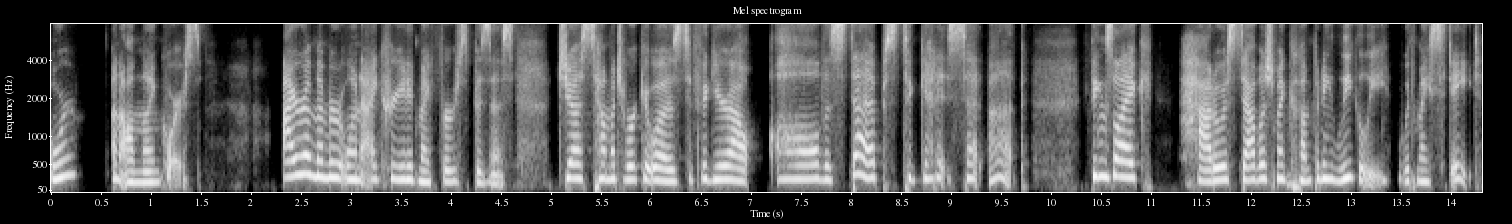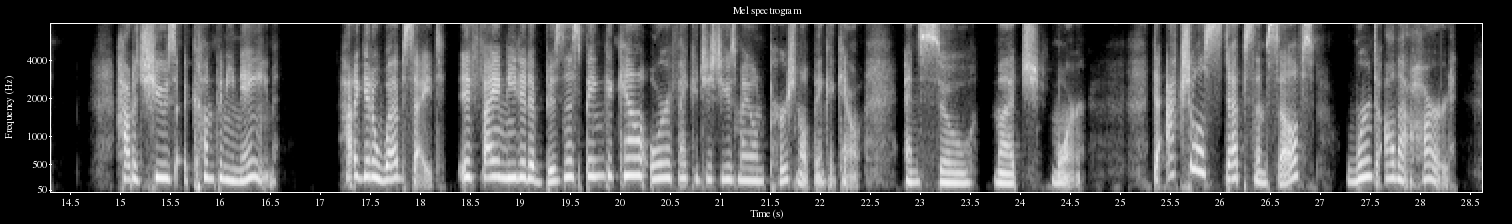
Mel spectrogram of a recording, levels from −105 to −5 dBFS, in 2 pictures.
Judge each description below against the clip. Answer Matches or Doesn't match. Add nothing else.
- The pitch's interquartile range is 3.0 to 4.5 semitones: Matches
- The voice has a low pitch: Doesn't match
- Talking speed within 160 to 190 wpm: Matches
